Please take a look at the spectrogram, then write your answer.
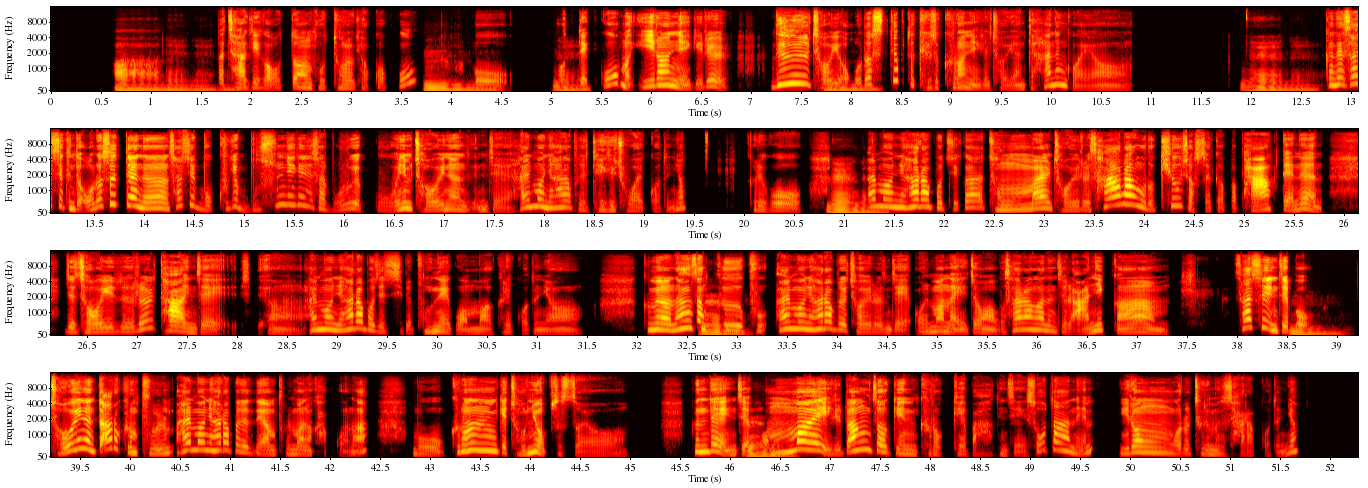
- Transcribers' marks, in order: tapping; other background noise
- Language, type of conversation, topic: Korean, advice, 가족 간에 같은 의사소통 문제가 왜 계속 반복될까요?
- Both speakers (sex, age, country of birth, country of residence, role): female, 45-49, South Korea, Portugal, user; male, 45-49, South Korea, South Korea, advisor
